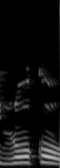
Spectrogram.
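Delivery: "रोको" loud and drawn out, then a halt; full stop after रोको. Shown as a demonstration. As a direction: land firmly on "रोको" and stop. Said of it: "रोको के बाद क्या दे दिया".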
